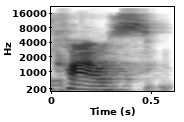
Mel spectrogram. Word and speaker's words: Clouse: i just realized your last name is klaus yes it rhymes with the house and eric hornung gee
